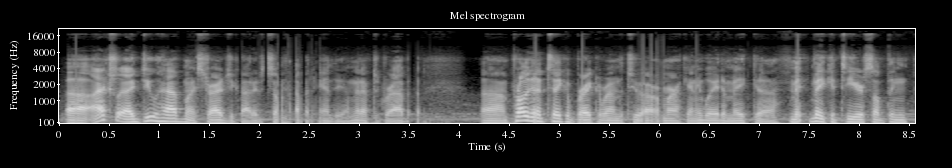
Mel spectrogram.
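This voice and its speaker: A man commentates over a video game stream in a loose, rambling way, full of fillers and restarts. His voice is very deep and a little worn, with faint noise behind it. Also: lively intonation, rapid-fire, low-quality recording. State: voice getting tired.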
